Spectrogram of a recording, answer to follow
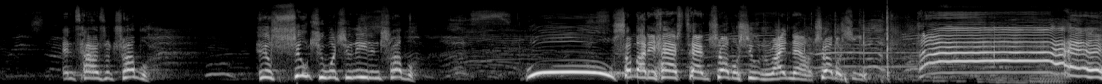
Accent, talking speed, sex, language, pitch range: American, 105 wpm, male, English, 305-380 Hz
